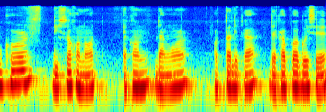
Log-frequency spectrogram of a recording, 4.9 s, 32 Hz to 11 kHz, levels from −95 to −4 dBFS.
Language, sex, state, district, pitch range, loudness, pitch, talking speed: Assamese, male, Assam, Sonitpur, 115-130 Hz, -18 LUFS, 120 Hz, 85 wpm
